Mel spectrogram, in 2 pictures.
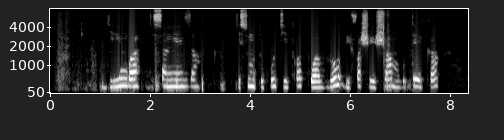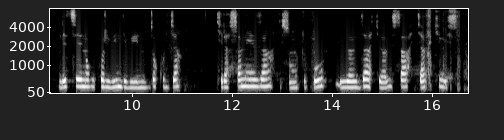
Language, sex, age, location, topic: Kinyarwanda, female, 18-24, Nyagatare, agriculture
